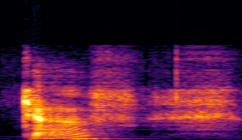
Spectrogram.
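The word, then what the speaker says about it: كاف: written like this and it is pronounced as a regular ka kaf this one here is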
